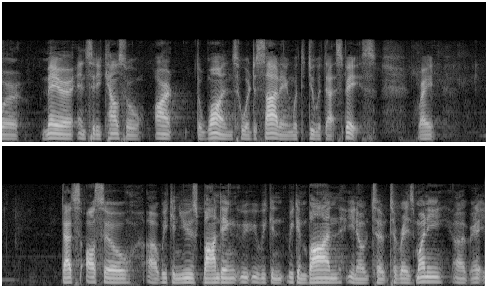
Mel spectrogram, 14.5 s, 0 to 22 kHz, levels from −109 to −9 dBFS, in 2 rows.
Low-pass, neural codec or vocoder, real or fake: 7.2 kHz; none; real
